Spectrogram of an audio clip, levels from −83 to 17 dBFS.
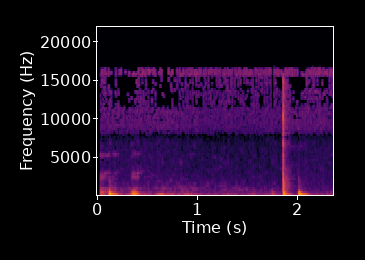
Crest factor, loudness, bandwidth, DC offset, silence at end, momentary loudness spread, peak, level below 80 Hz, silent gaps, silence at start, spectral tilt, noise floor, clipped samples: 24 dB; -21 LUFS; 17 kHz; under 0.1%; 0.25 s; 23 LU; 0 dBFS; -42 dBFS; none; 0 s; -6 dB/octave; -44 dBFS; under 0.1%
